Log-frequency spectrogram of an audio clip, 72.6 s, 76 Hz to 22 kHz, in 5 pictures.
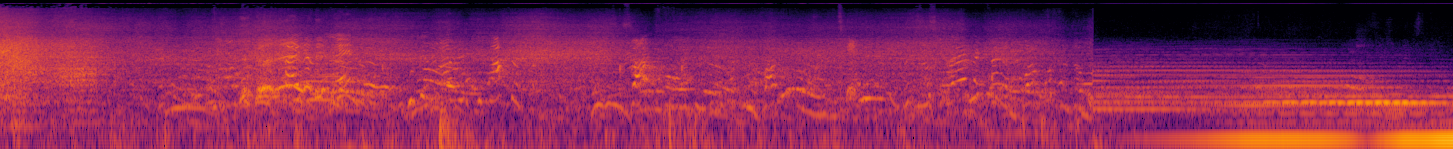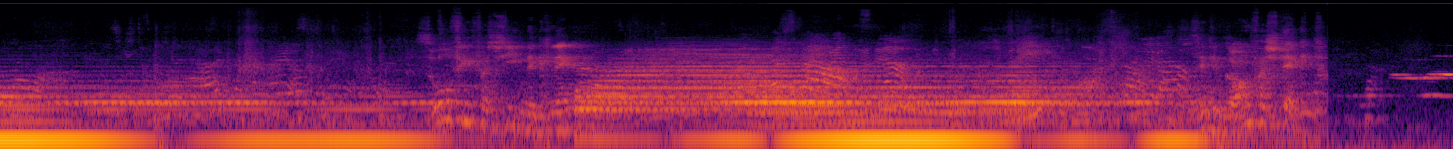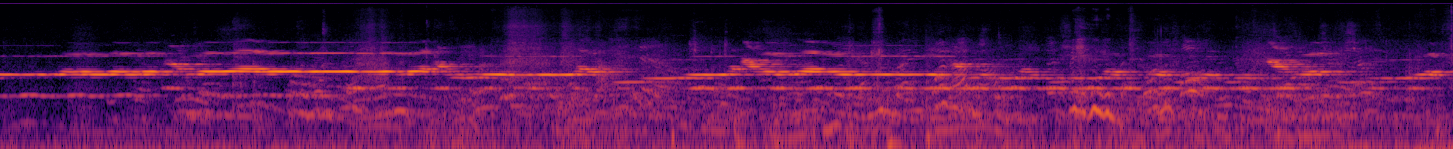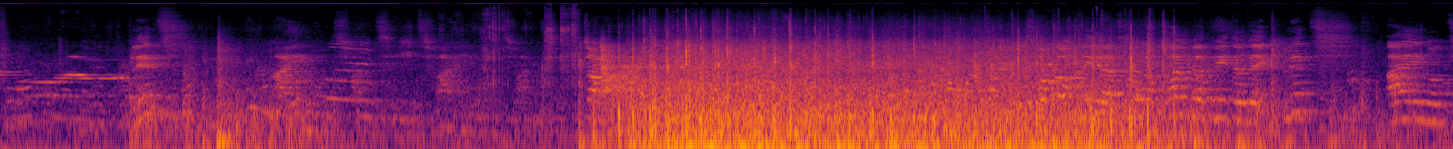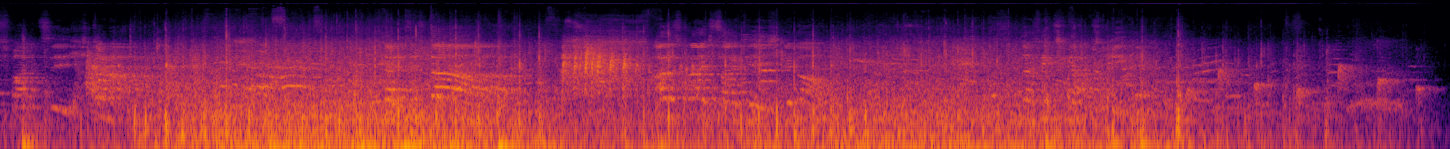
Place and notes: Recording of a performance for kids at the entrance hall of the concert venue Tonhalle - you are listening to a demonstration of the travel of water in cutted excerpts
soundmap d - social ambiences and topographic field recordings
10 February, 15:41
